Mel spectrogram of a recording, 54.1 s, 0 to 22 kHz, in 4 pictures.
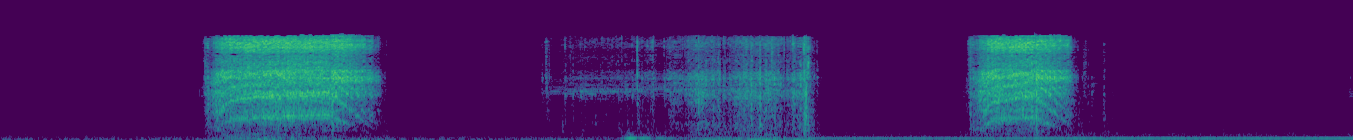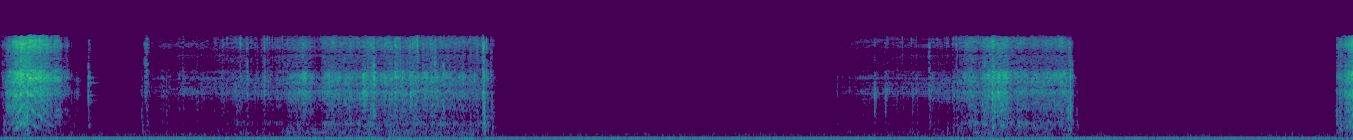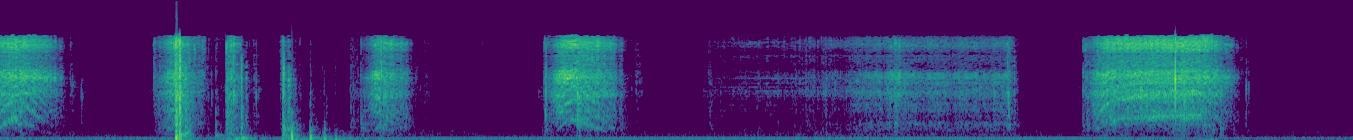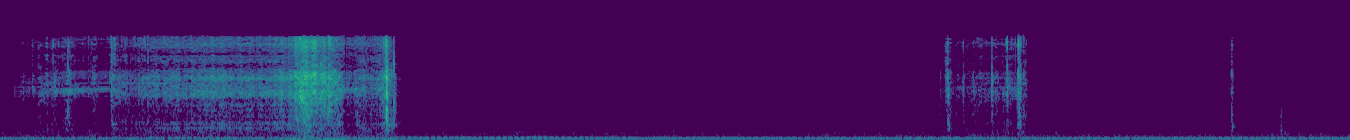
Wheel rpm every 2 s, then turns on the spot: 0, 100, 0, 10, 20, 30, 10, 10, 20, 0, 0, 10, 10, 20, 10, 10, 20, 10, 20, 80, 0, 10, 10, 0, 0, 0, 0.
6-8 16-18 22-26 34-36 42-44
